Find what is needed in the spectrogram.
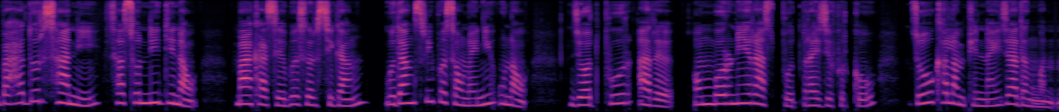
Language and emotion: Bodo, neutral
